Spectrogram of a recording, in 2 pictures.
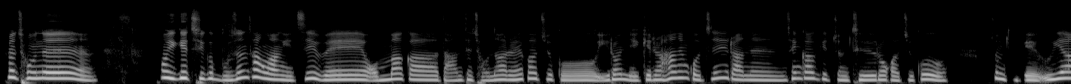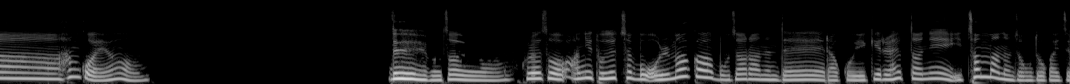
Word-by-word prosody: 그래서 330 Hz, -1 st, +2 dB
저는 275 Hz, -8 st, +3 dB, 0.6 s
'어 315 Hz, -, +3 dB
이게 295 Hz, +1 st, +5 dB
지금 265 Hz, -3 st, -3 dB
무슨 225 Hz, +11 st, -1 dB
상황이지? 255 Hz, -, 0 dB
왜 220 Hz, 0 st, +2 dB
엄마가 210 Hz, +1 st, -1 dB
나한테 190 Hz, +3 st, -5 dB
전화를 210 Hz, +3 st, -2 dB
해 -, -, 0 dB
가지고 100 Hz, -, -2 dB
이런 230 Hz, +2 st, -1 dB
얘기를 210 Hz, +3 st, -2 dB
하는 295 Hz, +2 st, -1 dB
거지?'라는 205 Hz, -5 st, -3 dB
생각이 275 Hz, -3 st, -4 dB
좀 195 Hz, -1 st, -4 dB
들어 205 Hz, 0 st, -1 dB
가지고 195 Hz, 0 st, -3 dB, 0.4 s
좀 275 Hz, -4 st, -1 dB
되게 185 Hz, -, -2 dB
의아한 270 Hz, -, 0 dB
거예요. 200 Hz, -, -1 dB, 2.4 s
네. 255 Hz, -4 st, +9 dB
맞아요. 200 Hz, -1 st, -1 dB
그래서 265 Hz, -2 st, +3 dB
"아니 285 Hz, +2 st, +1 dB
도대체 285 Hz, +2 st, +1 dB
뭐 230 Hz, -7 st, +1 dB
얼마가 320 Hz, -, +2 dB
모자라는데." 215 Hz, -2 st, -1 dB
라고 195 Hz, +1 st, -3 dB
얘기를 225 Hz, +4 st, -1 dB
했더니 260 Hz, -3 st, -1 dB
20,000,000 330 Hz, -, 0 dB
원 225 Hz, -, 0 dB
정도가 190 Hz, -1 st, -4 dB
이제 185 Hz, +1 st, -6 dB
225 Hz, 265 characters per minute, -23 LUFS, 200-270 Hz, 2.4 s, 네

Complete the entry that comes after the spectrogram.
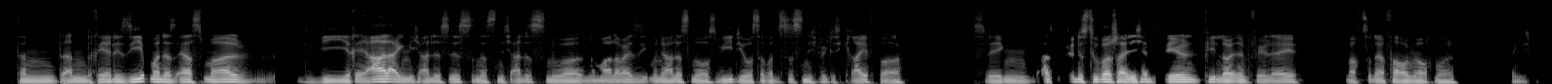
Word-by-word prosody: dann 95 Hz, -2 st, +1 dB
dann 95 Hz, +2 st, 0 dB
realisiert 105 Hz, +6 st, +3 dB
man 120 Hz, -3 st, +4 dB
das 105 Hz, -1 st, +3 dB
erst 105 Hz, 0 st, 0 dB
mal, 110 Hz, -2 st, +3 dB
w -, -, -16 dB, 0.2 s
wie 100 Hz, 0 st, -2 dB
real 115 Hz, +5 st, +4 dB
eigentlich 105 Hz, -2 st, +1 dB
alles 100 Hz, 0 st, -3 dB
ist 105 Hz, +1 st, -3 dB
und 100 Hz, -, -3 dB
das 95 Hz, +1 st, -3 dB
nicht 100 Hz, -2 st, -5 dB
alles 100 Hz, +2 st, -6 dB
nur 100 Hz, -2 st, 0 dB
normalerweise 95 Hz, +2 st, -2 dB
sieht 100 Hz, 0 st, -5 dB
man 100 Hz, +1 st, -3 dB
ja 95 Hz, -, 0 dB
alles 105 Hz, 0 st, -2 dB
nur 100 Hz, -, 0 dB
aus 95 Hz, 0 st, -4 dB
Videos, 100 Hz, -2 st, -1 dB
aber 95 Hz, +1 st, -3 dB
das 95 Hz, 0 st, -13 dB
ist 105 Hz, -2 st, -7 dB
nicht 100 Hz, -2 st, -3 dB
wirklich 95 Hz, -1 st, -8 dB
greifbar. 95 Hz, -2 st, -4 dB, 0.7 s
Deswegen 95 Hz, -1 st, -3 dB
also 110 Hz, -2 st, -3 dB
findest 120 Hz, -2 st, -1 dB
du 120 Hz, -, +3 dB
wahrscheinlich 110 Hz, -1 st, +5 dB
empfehlen 110 Hz, 0 st, +3 dB
vielen 110 Hz, -2 st, +1 dB
Leuten 105 Hz, -1 st, +4 dB
empfehlen: 95 Hz, +1 st, -2 dB
„Ey, 95 Hz, +1 st, -2 dB, 0.4 s
macht 95 Hz, -2 st, -7 dB
so 105 Hz, -, -9 dB
‘ne 100 Hz, -, -3 dB
Erfahrung 95 Hz, 0 st, 0 dB
auch 90 Hz, +1 st, -1 dB
mal“, 95 Hz, -1 st, -2 dB, 0.6 s
denke -, -, -10 dB
ich -, -, -20 dB
m -, -, -43 dB
100 Hz, 195 wpm, -24 LUFS, 95-105 Hz, 0.7 s, wahrscheinlich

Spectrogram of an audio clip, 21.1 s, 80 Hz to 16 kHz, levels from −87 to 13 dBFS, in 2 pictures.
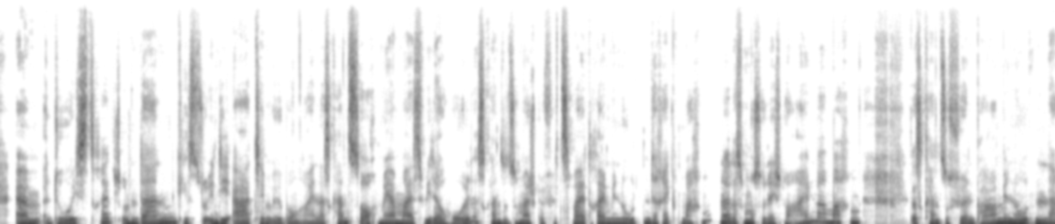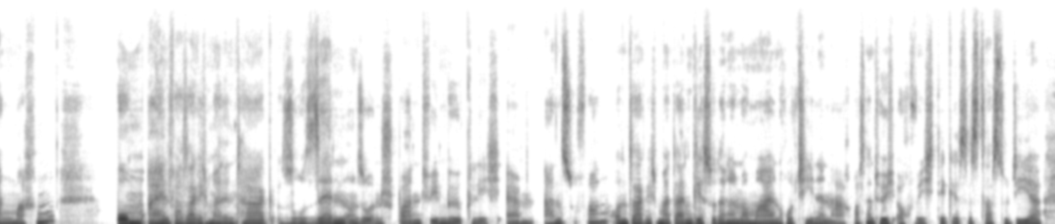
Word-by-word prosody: ähm, 185 Hz, -1 st, +3 dB
durchstretcht 230 Hz, +9 st, -1 dB
und 205 Hz, -5 st, +2 dB
dann 205 Hz, +11 st, +3 dB
gehst 240 Hz, -3 st, -5 dB
du -, -, -4 dB
in 205 Hz, -, +2 dB
die 215 Hz, 0 st, +2 dB
Atemübung 155 Hz, -1 st, -2 dB
rein. 140 Hz, +1 st, -5 dB
Das 150 Hz, -, -3 dB
kannst 265 Hz, +6 st, 0 dB
du 260 Hz, -, -1 dB
auch -, -, -3 dB
mehrmals 185 Hz, 0 st, +2 dB
wiederholen. 170 Hz, +5 st, 0 dB
Das 290 Hz, -2 st, -4 dB
kannst 215 Hz, -1 st, +1 dB
du -, -, -5 dB
zum 190 Hz, 0 st, -2 dB
Beispiel 185 Hz, 0 st, -2 dB
für 175 Hz, -, -12 dB
2, 170 Hz, -1 st, 0 dB
3 170 Hz, +1 st, -1 dB
Minuten 170 Hz, +9 st, +1 dB
direkt 170 Hz, -8 st, -4 dB
machen, 150 Hz, -, -5 dB
ne? 255 Hz, +1 st, +3 dB
Das 225 Hz, -3 st, -3 dB
musst 210 Hz, -2 st, +3 dB
du -, -, -3 dB
nicht 170 Hz, -5 st, -3 dB
nur 155 Hz, -3 st, -6 dB
einmal 285 Hz, -, -3 dB
machen, 260 Hz, -2 st, 0 dB, 0.5 s
das 180 Hz, -2 st, -3 dB
kannst 200 Hz, 0 st, -1 dB
du -, -, -4 dB
für 175 Hz, -1 st, -3 dB
'n 150 Hz, -1 st, 0 dB
paar 180 Hz, +5 st, -1 dB
Minuten 220 Hz, -3 st, +5 dB
lang 160 Hz, -2 st, 0 dB
machen. 270 Hz, -, -1 dB, 0.6 s
um 230 Hz, -1 st, +9 dB
einfach, 210 Hz, +2 st, +2 dB
sage 200 Hz, 0 st, +1 dB
ich 190 Hz, -, -2 dB
mal, 185 Hz, -2 st, +2 dB
den 175 Hz, 0 st, -1 dB
Tag 225 Hz, +2 st, -2 dB
so 175 Hz, -1 st, -4 dB
zen 185 Hz, +7 st, +3 dB
und 185 Hz, -1 st, -1 dB
so 165 Hz, -2 st, -2 dB
entspannt 175 Hz, +3 st, -5 dB
wie 175 Hz, -, 0 dB
möglich, 170 Hz, -2 st, -3 dB
ähm, 145 Hz, -1 st, -4 dB
anzufangen 275 Hz, -, -3 dB
und, 220 Hz, -4 st, +2 dB
sage 210 Hz, 0 st, +1 dB
ich 210 Hz, -, -4 dB
mal, 205 Hz, -1 st, +3 dB
dann 195 Hz, +1 st, +2 dB
gehst 210 Hz, 0 st, +1 dB
du 215 Hz, -, -2 dB
deiner 200 Hz, -1 st, +3 dB
normalen 185 Hz, -1 st, +2 dB
Routine 175 Hz, -4 st, -2 dB
nach. 140 Hz, -, -5 dB
Was 195 Hz, -, -6 dB
natürlich 225 Hz, -3 st, +2 dB
auch 160 Hz, -3 st, -9 dB
wichtig 160 Hz, -, -6 dB
ist, 250 Hz, -1 st, -5 dB
ist, 220 Hz, -2 st, -3 dB
dass 190 Hz, -2 st, -1 dB
du 205 Hz, -, -5 dB
dir 200 Hz, +1 st, 0 dB
195 Hz, 225 wpm, -26 LUFS, 170-220 Hz, 0.6 s, um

